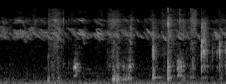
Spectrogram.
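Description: Native chicks in a small backyard flock give a series of thin, high peeping calls in quick, irregular bursts, with a few louder clucks mixed in nearby.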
